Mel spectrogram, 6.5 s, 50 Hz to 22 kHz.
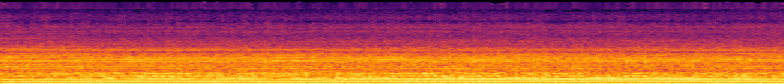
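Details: Piaggio Vespa 50 LX two-stroke after restoration and new spark plug: steady even idle with smooth buzzing beat, no misses or surging; mixture may need slight tuning but idle good.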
